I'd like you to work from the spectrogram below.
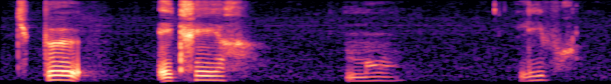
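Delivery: very slow, halting, word by word with breaks. Retelling what a woman said to her while looking at her, very slowly. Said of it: "elle m'a dit très lentement".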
